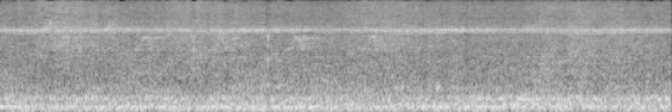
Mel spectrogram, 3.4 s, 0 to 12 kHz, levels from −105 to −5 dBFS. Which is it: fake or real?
real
